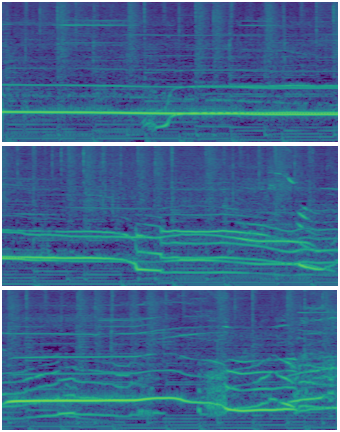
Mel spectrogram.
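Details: Several wolves howling in the wild, calling to keep contact with the pack and mark territory. One long level howl is joined by others sliding downward and rising, with the voices overlapping in a wavering chorus over a soft low hum.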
